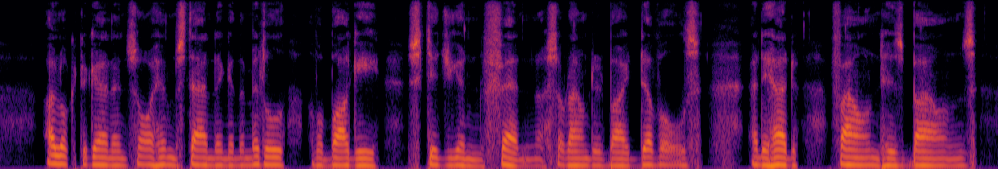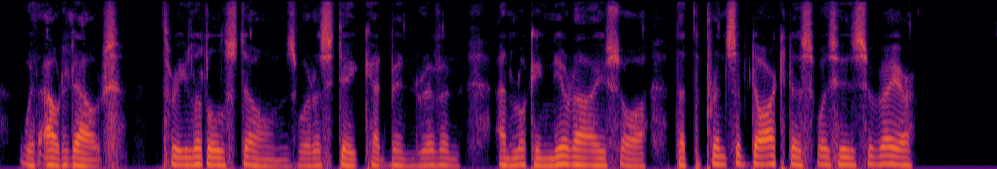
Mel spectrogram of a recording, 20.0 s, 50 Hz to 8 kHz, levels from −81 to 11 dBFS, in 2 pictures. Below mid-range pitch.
Yes: low, 125 Hz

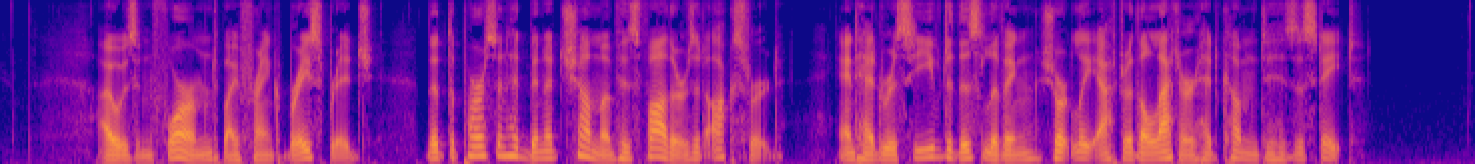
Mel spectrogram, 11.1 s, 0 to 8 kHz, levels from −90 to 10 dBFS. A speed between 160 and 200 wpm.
Yes: average, 175 wpm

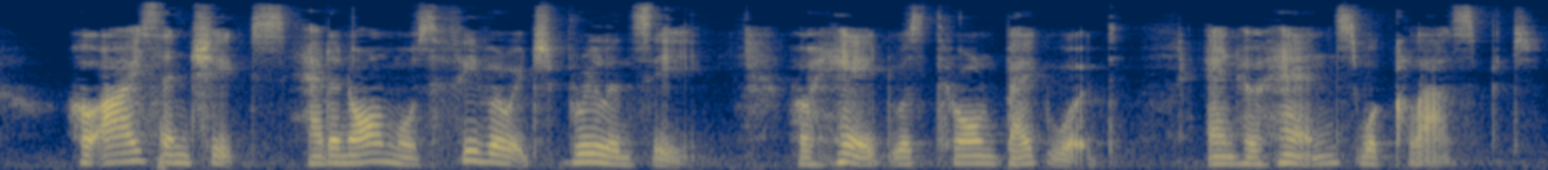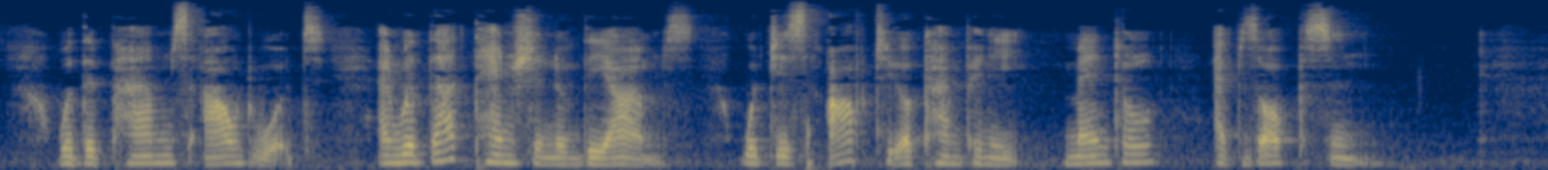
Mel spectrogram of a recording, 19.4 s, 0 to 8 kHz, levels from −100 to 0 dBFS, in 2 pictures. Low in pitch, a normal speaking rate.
No: low, 130 Hz; slow, 115 wpm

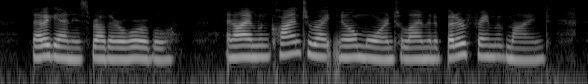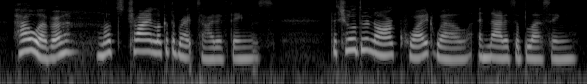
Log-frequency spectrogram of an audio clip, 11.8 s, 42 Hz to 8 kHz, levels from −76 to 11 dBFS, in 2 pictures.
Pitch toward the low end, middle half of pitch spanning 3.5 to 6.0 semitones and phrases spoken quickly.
No: high, 225 Hz; average, 3.8 semitones; fast, 220 wpm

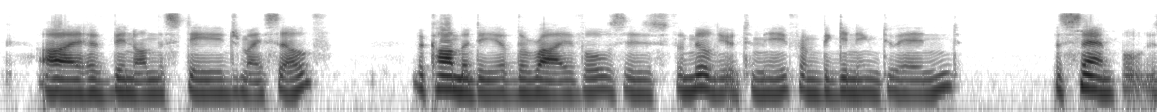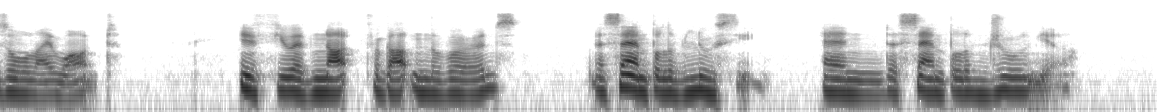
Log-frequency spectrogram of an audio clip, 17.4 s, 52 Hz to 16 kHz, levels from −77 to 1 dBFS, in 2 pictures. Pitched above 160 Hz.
No: medium, 140 Hz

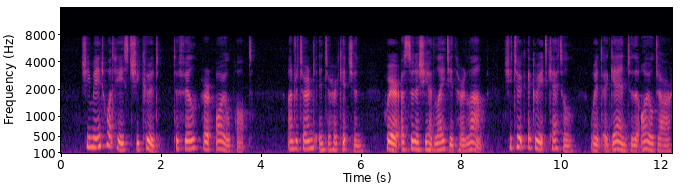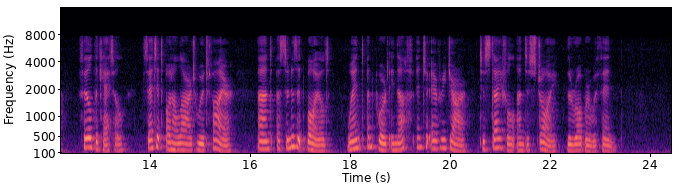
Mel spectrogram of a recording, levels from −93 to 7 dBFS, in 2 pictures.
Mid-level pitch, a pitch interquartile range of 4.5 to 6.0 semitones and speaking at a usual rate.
Yes: medium, 175 Hz; average, 5.1 semitones; average, 160 wpm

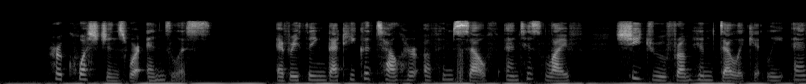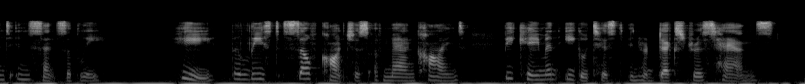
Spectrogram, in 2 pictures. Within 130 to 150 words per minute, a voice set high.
Yes: slow, 135 wpm; high, 195 Hz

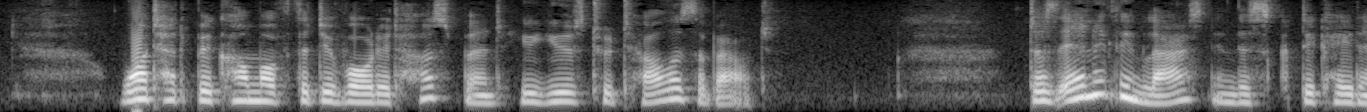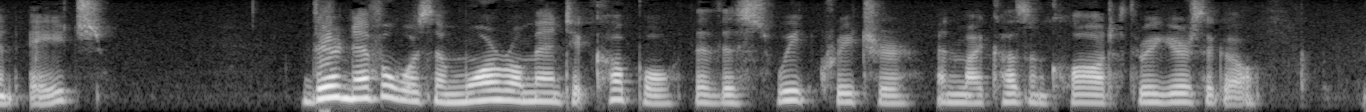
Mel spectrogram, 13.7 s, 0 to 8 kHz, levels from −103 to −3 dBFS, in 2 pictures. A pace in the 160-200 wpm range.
Yes: average, 165 wpm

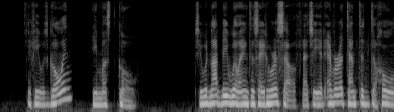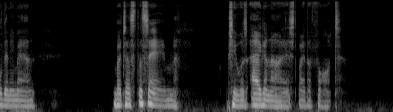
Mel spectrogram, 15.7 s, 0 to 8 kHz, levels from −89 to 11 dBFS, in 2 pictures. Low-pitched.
Yes: low, 130 Hz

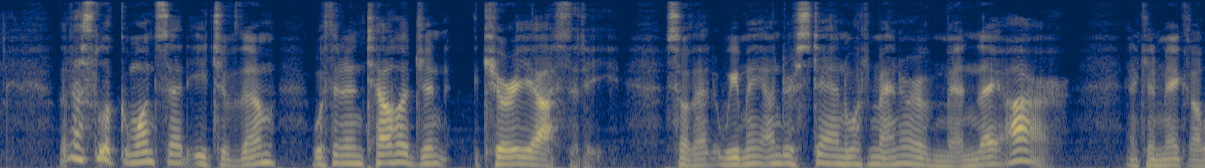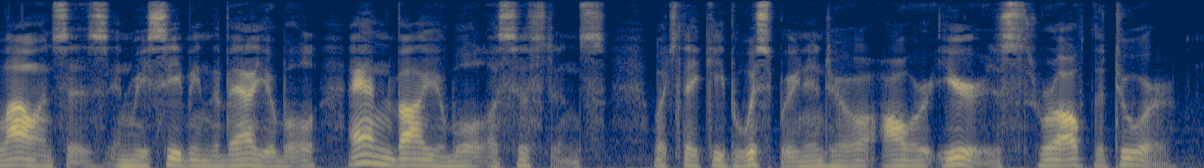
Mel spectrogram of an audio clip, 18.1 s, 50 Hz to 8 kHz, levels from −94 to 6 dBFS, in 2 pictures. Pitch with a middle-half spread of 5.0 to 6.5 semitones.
Yes: wide, 5.5 semitones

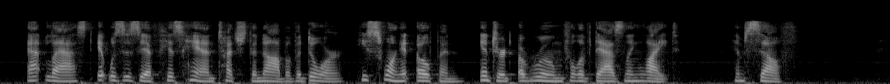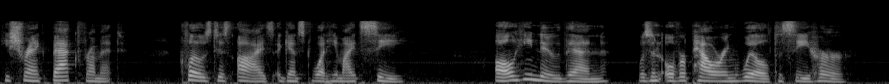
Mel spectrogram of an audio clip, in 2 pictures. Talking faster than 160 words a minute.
Yes: average, 170 wpm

